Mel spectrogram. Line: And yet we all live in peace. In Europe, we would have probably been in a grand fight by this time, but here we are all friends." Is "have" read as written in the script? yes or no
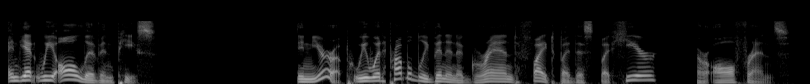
no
